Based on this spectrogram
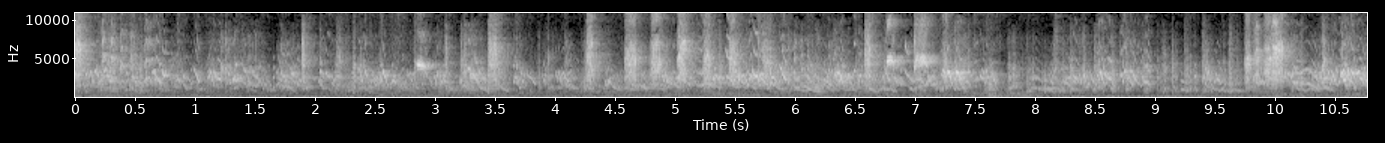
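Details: Australian parrots, budgies, chatter busily in Larkana, Sindh. Rapid trilling warbles mix with sharp clicking chirps and occasional louder squeaky peaks spread through the recording.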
